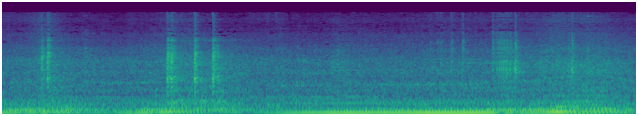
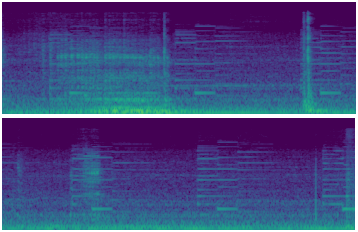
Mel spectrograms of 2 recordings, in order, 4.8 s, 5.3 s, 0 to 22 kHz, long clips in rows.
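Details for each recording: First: 2020–2022 Ford Explorer moving off after shifting from park to drive or reverse, after the fix: low engine and drivetrain hum, light brake squeal from galled, shiny rotors, suspension bushings loading, and no more metallic ting or pop from the rear. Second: 2020-2022 Ford Explorer police vehicle, rear, pulling away after shifting park to drive; sharp metallic pop and tings amid suspension grunting over a quiet cabin, dry rusted CV axle splines slipping in the hub; repair planned without replacing axles.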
